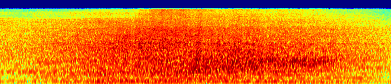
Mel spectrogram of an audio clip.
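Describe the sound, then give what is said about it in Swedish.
A heavy lorry drives past on a newly surfaced road at the junction of Virkbyvägen and Täktärvägen, its broad engine rumble and tyre roar swelling to a peak midway and then slowly fading as it moves away, with no talking. “Här kommer en långtradare nu in på den här täckta vägen, så vi ska låta den köra förbi.”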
